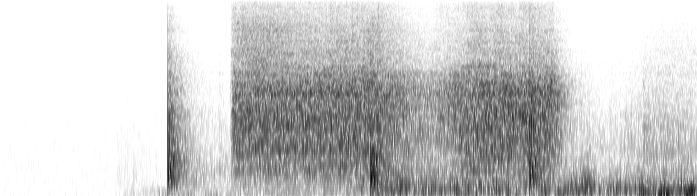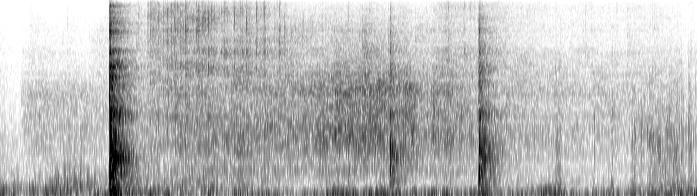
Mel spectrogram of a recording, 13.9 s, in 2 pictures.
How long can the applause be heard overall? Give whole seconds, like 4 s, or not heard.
10 s.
